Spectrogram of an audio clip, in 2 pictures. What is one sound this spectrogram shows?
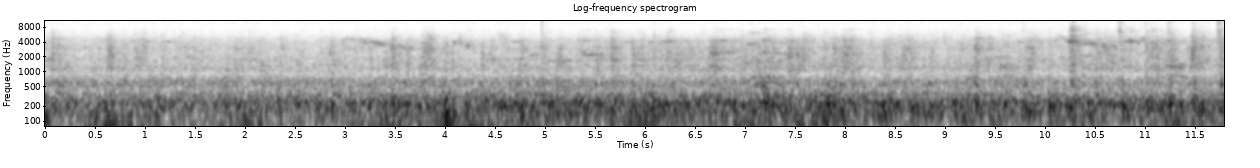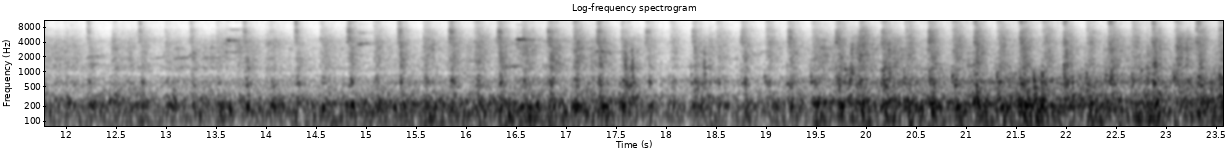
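A small steam locomotive chugs slowly closer, growing louder.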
